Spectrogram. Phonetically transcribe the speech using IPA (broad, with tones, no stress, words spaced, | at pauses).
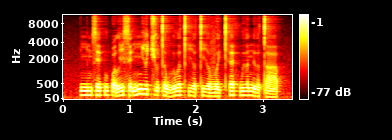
ɲə˧mse˨˦ʔu˨˦ɓɔ̰˧˨ li˧sḛ˧˥n ɲi˧ə̯t͡ɕṵ˧˨ə̯t̪ə˧˩w lu˨˦ə̯t̪ʰi˨˩ə̯ t̪i˨˩ə̯və˧˩j t̪ʰɛ˧hwɨ˧ə̯nɨ˨˩ə̯ t̪aː˨˩p̚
